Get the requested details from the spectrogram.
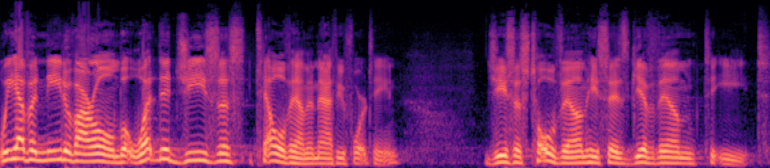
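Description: A man in a Southern US accent talks at a fairly slow pace, his medium pitch swinging very widely. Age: 40s. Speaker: pastor. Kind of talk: sermon. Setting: livestream.

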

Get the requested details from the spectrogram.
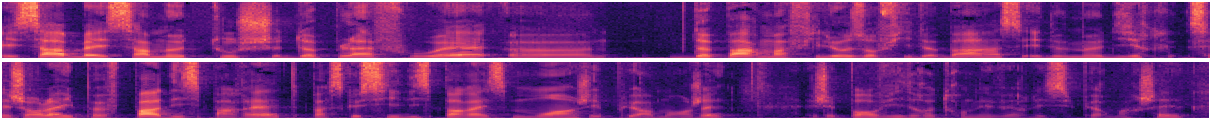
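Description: Delivered at a moderate pace, a plain, everyday voice shows big swings in loudness and lively intonation. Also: man, medium pitch for a man. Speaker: chef and restaurant owner. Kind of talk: interview. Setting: in his restaurant kitchen.

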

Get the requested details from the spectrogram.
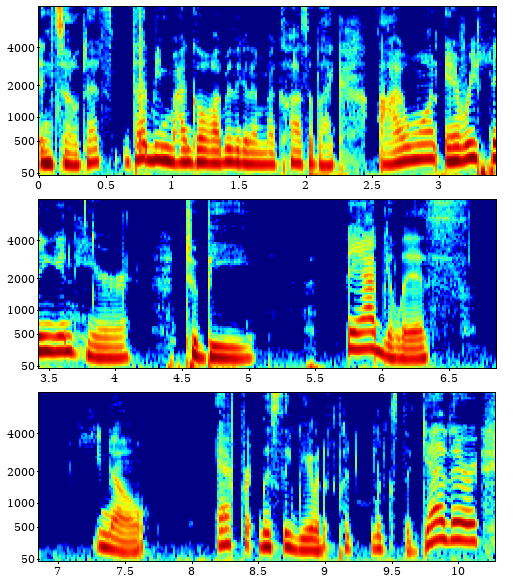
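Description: A woman with an American accent talks at a fairly quick pace with long, frequent pauses, her fairly low pitch swinging very widely. Her tone is dark and mellow, and the sound is dry and close with no echo. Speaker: podcast host. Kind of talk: casual chat between sisters. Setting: recorded live at a library. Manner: playful, goofy.

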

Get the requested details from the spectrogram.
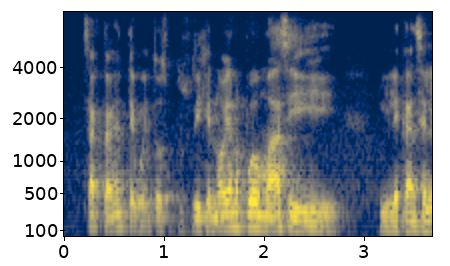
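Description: With a Mexico City accent, a man talks in a dark, mellow tone at a fairly low pitch. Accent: central Mexican Spanish, Mexico City area. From Mexico, Nezahualcóyotl (State of Mexico). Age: 30s. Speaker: bartender / mixologist. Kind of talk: casual chat.

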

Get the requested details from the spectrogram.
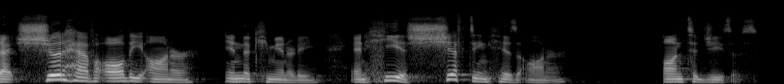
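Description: In a very clean recording with a silent background, a man talks at a fairly slow pace. His pitch sits in the medium range but swings very widely. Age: 40s. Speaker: lay preacher. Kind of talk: sermon. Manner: halting.

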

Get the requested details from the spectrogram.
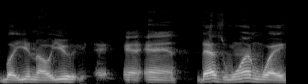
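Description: A man with a Mississippi accent on a very clean recording with a silent background. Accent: US South (Mississippi). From Jackson, Mississippi. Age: 30s. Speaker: school behavior specialist. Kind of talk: casual chat.

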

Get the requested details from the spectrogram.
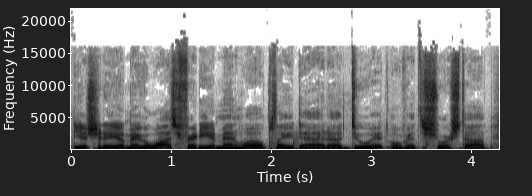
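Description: Background noise is noticeable throughout. A man delivers his words at a fairly quick pace. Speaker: radio host. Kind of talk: live radio show hosting. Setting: studio. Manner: animated.

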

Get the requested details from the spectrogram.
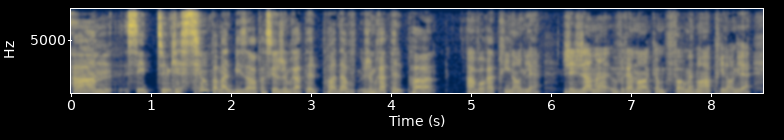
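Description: A man with a plain, everyday voice and medium pitch talks at a moderate pace with lively intonation and very even loudness. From Brockville, Eastern Ontario, Canada. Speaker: interviewee, family member. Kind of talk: interview.

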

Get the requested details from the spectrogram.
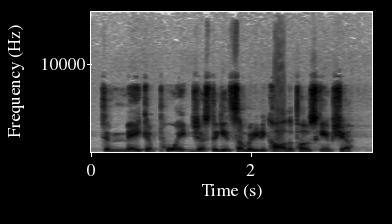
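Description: A man speaks with an American accent in a plain, everyday voice. His pitch is medium with ordinary variation, and the background is quiet. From Western New York. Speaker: sports radio host. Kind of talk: casual interview.

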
